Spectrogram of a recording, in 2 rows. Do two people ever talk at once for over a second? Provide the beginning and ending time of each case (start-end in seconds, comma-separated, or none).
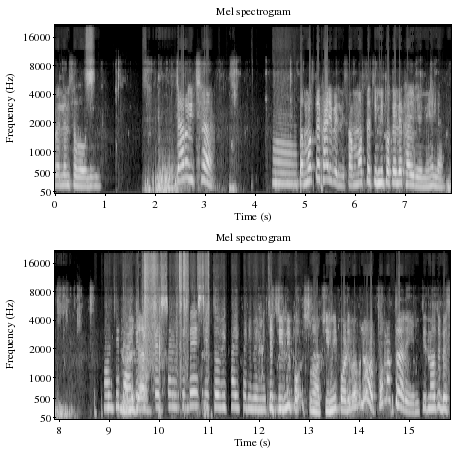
none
